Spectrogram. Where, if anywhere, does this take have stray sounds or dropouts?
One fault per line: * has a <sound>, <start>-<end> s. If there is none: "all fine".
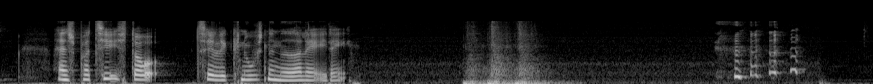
* has a thud, 4.6-5.9 s
* has a laugh, 7.1-8.1 s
